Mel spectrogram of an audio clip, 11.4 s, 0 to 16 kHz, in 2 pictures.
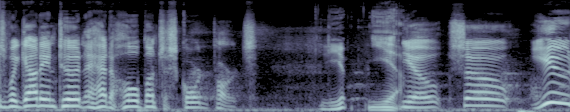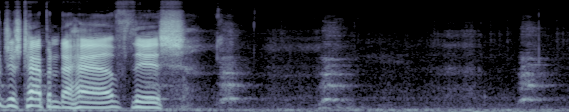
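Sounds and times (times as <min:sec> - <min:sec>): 
speech: 0:00.0 - 0:02.6, 0:03.2 - 0:08.0
dog barking: 0:04.4 - 0:06.5, 0:07.9 - 0:08.2, 0:08.9 - 0:09.3, 0:10.9 - 0:11.3.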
